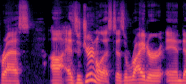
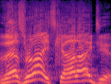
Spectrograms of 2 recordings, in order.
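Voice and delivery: smooth, higher-pitched radio announcer voice; 6 semitones higher, 3 dB louder than usual. Answering the interviewer's question about a radio background; radio voice. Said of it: "that's my radio voice".

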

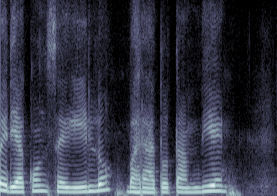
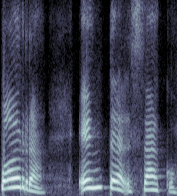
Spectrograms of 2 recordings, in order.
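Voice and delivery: high, shouted and called out; 7 semitones higher, 4 dB louder than usual. Narrator reads a character's command in the tale, shouted. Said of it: "Entonces él gritó".

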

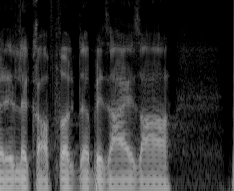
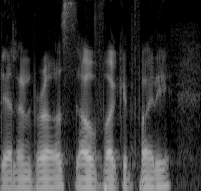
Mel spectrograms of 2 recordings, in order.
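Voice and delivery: usual speaking voice

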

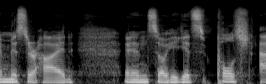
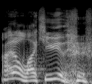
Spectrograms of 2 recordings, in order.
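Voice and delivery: mocking, salty, very high-pitched tone; 11 semitones higher than usual. Retelling a scene where a villain answers angrily: imitating someone salty.

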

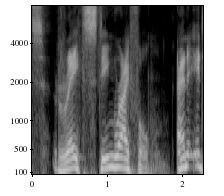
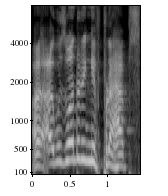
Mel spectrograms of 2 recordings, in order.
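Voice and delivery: put-on Russian accent, pitched higher; 8 semitones higher than usual. Roleplaying someone at a gun shop, slipping back into a Russian accent. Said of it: "I'm doing it again".

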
